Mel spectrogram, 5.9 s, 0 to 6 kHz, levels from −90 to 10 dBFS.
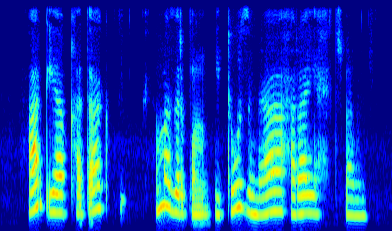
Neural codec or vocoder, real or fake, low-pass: none; real; 5.4 kHz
